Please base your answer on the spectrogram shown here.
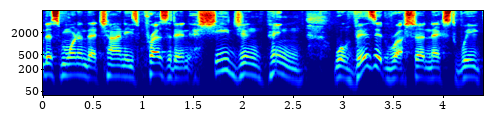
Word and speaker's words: Xi Jinping: I mean, Xi is the correct way to say it. Isn't it Xi Jinping?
